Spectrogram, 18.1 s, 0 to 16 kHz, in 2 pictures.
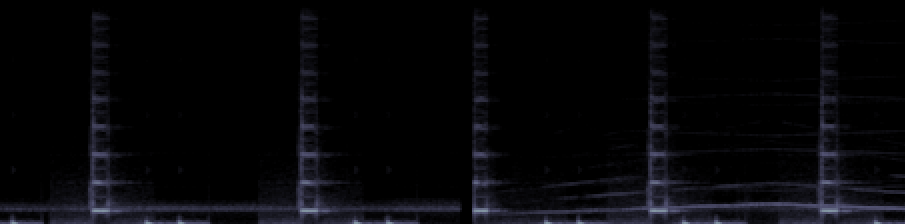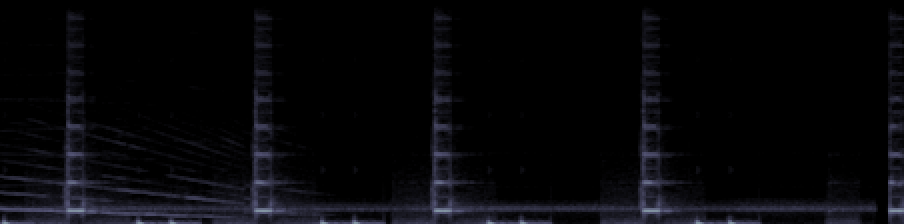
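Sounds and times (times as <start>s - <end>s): heartbeat thump: 0.0s - 0.5s, 1.4s - 2.1s, 3.4s - 4.2s, 5.4s - 7.5s, 8.6s - 9.5s, 10.2s - 13.0s, 13.8s - 14.6s, 15.9s - 16.7s
steady high hum: 0.0s - 16.9s
patient monitor beeps: 0.9s - 2.0s, 3.0s - 4.1s, 4.8s - 12.8s, 13.4s - 14.6s, 15.5s - 16.6s
siren wailing: 4.9s - 12.9s.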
